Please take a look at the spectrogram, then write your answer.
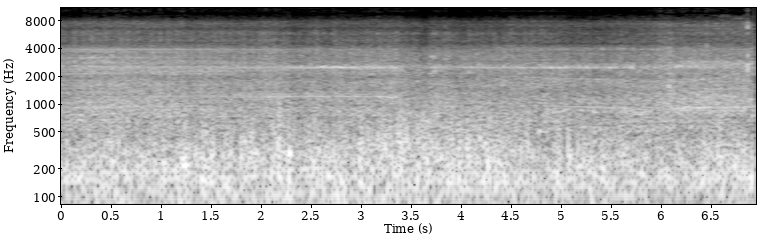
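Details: Hero Splendor Pro after primary drive gear replacement: small single idles evenly with a light steady patter, no gear whine or clatter; normal idle.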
